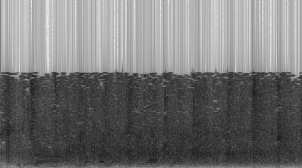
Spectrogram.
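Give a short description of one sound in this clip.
An elderly woman laughs and speaks with animation into a microphone.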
